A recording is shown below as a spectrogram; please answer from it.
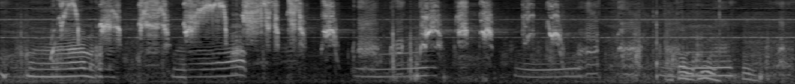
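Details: Distressed young chimpanzee Gina refusing to let her carer go home: long, clear, wavering whimpering cries, some held and slightly rising, alternating with short sharp squeals, with brief human speech in the background.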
